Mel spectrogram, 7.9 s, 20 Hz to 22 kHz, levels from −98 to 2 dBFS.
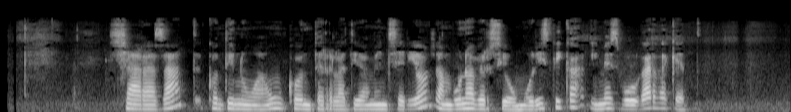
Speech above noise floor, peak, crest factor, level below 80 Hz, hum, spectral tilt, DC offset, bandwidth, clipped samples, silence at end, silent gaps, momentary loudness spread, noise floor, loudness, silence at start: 33 dB; -2 dBFS; 20 dB; -62 dBFS; none; -5.5 dB/octave; under 0.1%; 11 kHz; under 0.1%; 1.05 s; none; 8 LU; -55 dBFS; -23 LUFS; 1.1 s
